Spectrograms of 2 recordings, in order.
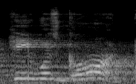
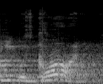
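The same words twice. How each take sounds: First: Slow, drawn-out he was gone; slow, stunned. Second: Said in the usual way. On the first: Retold or imitated. After searching the empty street, a slow, stunned repeat. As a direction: let he was gone hang, slow and disbelieving.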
